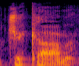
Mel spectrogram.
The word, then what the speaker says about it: Jacana: Chisana, J-A-C-A-N-A, railway station. – Chicana. – There we go.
